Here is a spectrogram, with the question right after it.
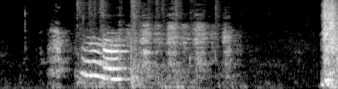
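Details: Siberian Husky in a crate, just back from being spayed, vocalizing to another husky: a short rising-then-falling talking whine with clear layered tones, followed by breathy murmurs, then a sudden loud sneeze at the end.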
